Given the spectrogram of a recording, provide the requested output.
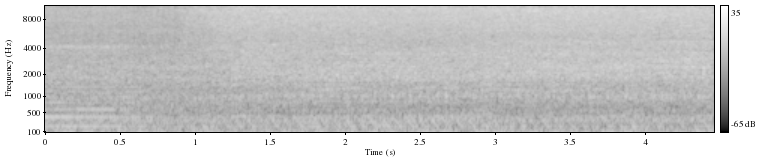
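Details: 2008 Chrysler Town & Country/Caravan petrol engine idling rough with choppy low rumble; misfire codes despite new spark plugs and replaced throttle body, high airflow, both O2 sensors dead, vacuum leaks suspected.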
